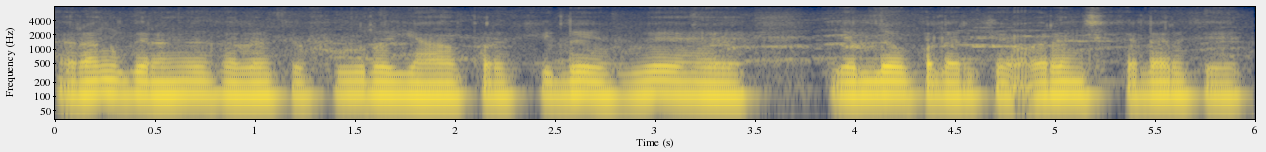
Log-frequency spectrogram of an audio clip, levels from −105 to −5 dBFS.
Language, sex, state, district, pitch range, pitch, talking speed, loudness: Hindi, male, Jharkhand, Ranchi, 100-105 Hz, 105 Hz, 160 wpm, -18 LUFS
